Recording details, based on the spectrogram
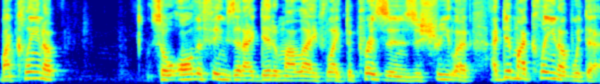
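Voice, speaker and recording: With an American accent and a normal speaking voice, a man talks at a moderate pace in a fairly high pitch. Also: ordinary pitch variation. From New Haven, Connecticut. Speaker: substance abuse counselor. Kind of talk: podcast interview.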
